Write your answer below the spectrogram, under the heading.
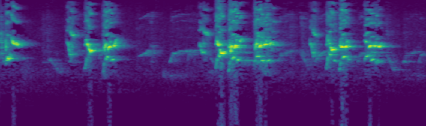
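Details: White-rumped shama song meant to make competition birds emotional and sing fully: loud varied phrases of chattering notes and upslurred whistles in bursts, separated by quieter gliding whistles.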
